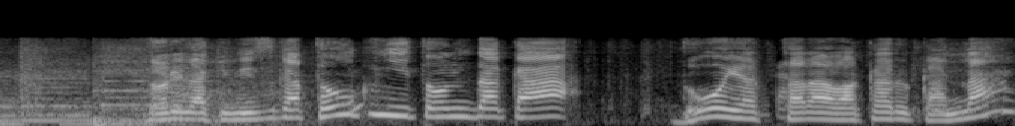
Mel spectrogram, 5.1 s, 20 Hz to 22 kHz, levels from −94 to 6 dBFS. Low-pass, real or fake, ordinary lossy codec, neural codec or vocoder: 7.2 kHz; fake; none; codec, 44.1 kHz, 7.8 kbps, Pupu-Codec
